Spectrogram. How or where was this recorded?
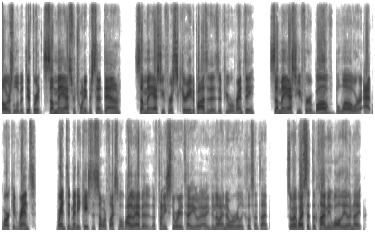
live audience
